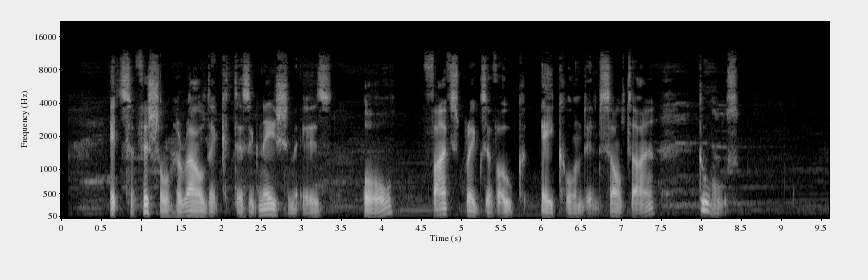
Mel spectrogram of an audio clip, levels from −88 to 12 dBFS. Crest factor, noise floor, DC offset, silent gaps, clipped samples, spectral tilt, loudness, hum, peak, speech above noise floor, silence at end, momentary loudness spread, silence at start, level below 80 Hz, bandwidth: 22 dB; -63 dBFS; under 0.1%; none; under 0.1%; -4 dB/octave; -24 LUFS; none; -2 dBFS; 39 dB; 1.15 s; 13 LU; 0.3 s; -60 dBFS; 12 kHz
